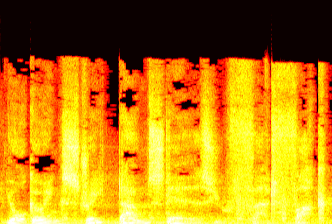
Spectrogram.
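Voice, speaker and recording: A man's voice: a bass voice, full character voice. A man voicing an ominous, menacing figure of doom in a comedy sketch, on a noisy recording. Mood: menacing, grudging. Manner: menacing, drawn-out. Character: ominous, deep, slow voice of doom.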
